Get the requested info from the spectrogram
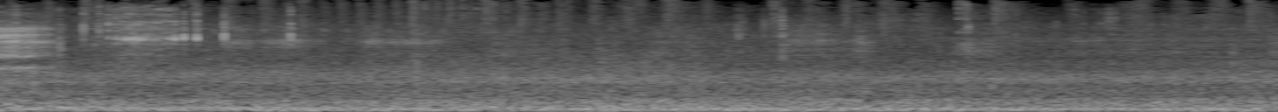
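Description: Steady wind buffeting an action camera's microphone, a constant low rumbling noise.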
